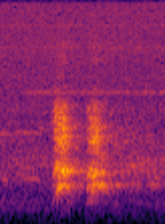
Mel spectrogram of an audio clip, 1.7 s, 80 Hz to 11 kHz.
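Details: Two quick barks from Rex, a dog running around in the night on September 21, 2018, the second slightly softer, over a quiet background hum.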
